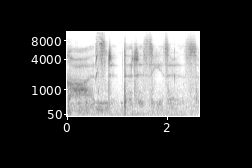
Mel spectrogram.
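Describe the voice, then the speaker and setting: Whispering at a very slow pace in an American accent, the voice comes through noticeable background noise. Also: woman. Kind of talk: ASMR sleep history narration. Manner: whispered.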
